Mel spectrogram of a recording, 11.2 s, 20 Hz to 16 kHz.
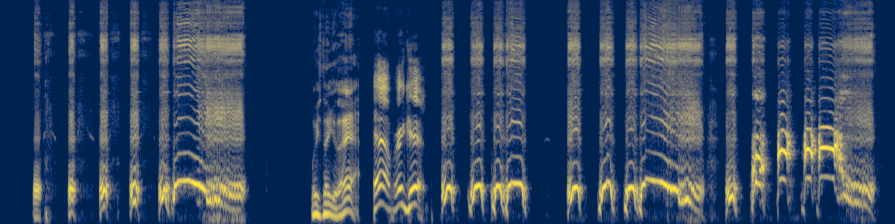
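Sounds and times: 
speech: 0:00.4 - 0:03.1, 0:03.9 - 0:05.7
hunter blowing an owl call: 0:01.2 - 0:03.1, 0:05.5 - 0:11.0.

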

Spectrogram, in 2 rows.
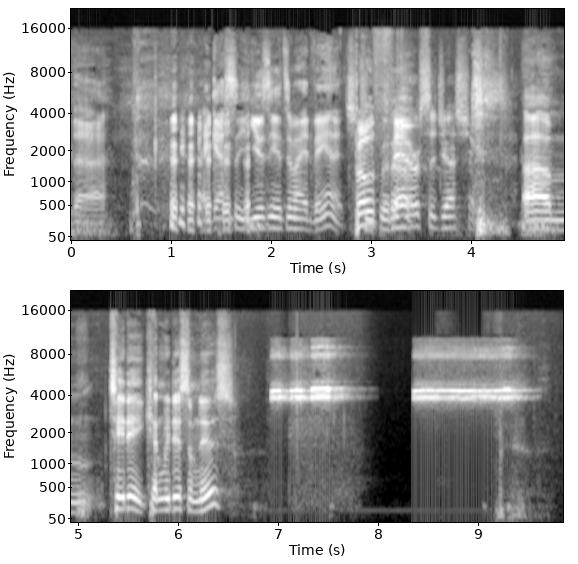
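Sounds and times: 
speech: 0:00.0 - 0:07.2
referee's final whistle blasts: 0:07.0 - 0:09.7.

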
